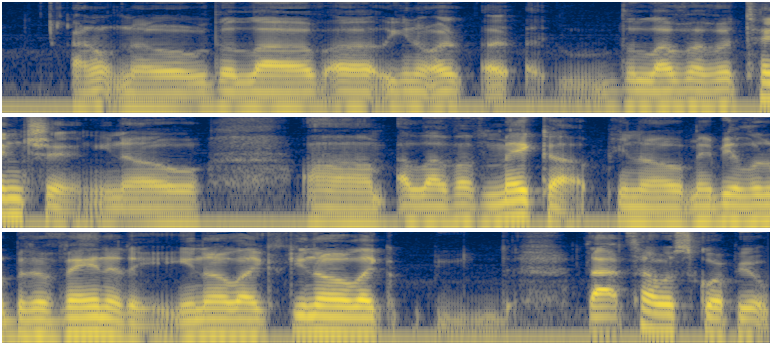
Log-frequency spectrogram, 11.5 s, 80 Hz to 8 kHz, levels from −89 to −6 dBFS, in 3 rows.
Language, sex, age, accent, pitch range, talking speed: English, male, 20-39, American, 90-105 Hz, 190 wpm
